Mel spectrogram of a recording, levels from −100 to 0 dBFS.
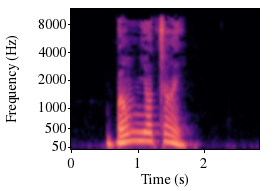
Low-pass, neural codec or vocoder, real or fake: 9.9 kHz; none; real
